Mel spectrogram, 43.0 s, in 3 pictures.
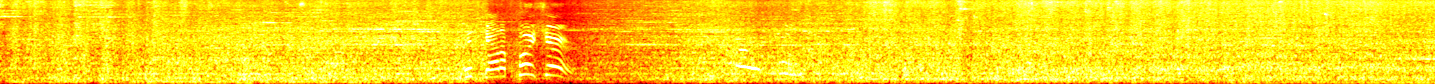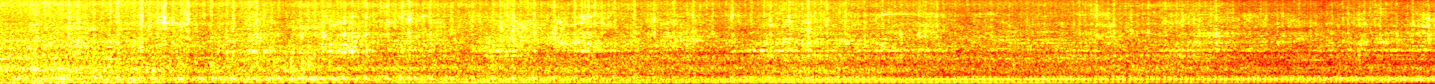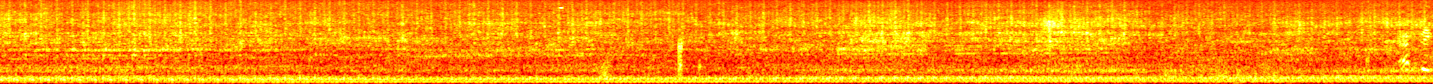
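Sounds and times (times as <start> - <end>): diesel locomotive engine drone: 0.0 - 43.0
freight cars rumbling on rails: 0.0 - 43.0.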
